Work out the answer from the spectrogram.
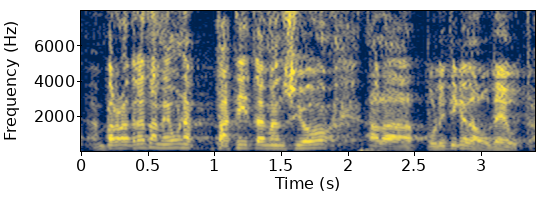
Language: Catalan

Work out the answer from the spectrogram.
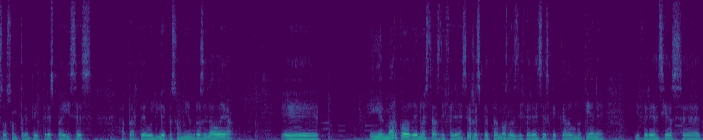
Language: Spanish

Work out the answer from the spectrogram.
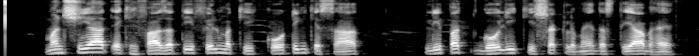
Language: Urdu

